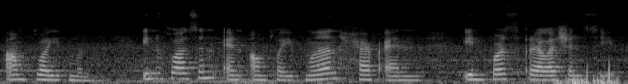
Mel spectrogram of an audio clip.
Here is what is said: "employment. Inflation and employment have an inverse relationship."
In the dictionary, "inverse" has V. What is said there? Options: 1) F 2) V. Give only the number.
1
